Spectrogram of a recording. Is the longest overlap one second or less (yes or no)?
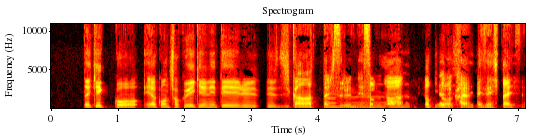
no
